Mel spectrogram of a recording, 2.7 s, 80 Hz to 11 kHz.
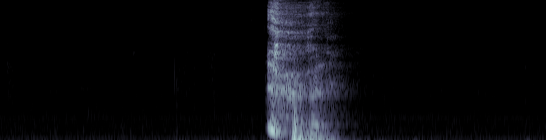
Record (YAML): cough_length: 2.7 s
cough_amplitude: 15529
cough_signal_mean_std_ratio: 0.26
survey_phase: alpha (2021-03-01 to 2021-08-12)
age: 45-64
gender: Male
wearing_mask: 'No'
symptom_none: true
smoker_status: Ex-smoker
respiratory_condition_asthma: false
respiratory_condition_other: false
recruitment_source: REACT
submission_delay: 2 days
covid_test_result: Negative
covid_test_method: RT-qPCR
